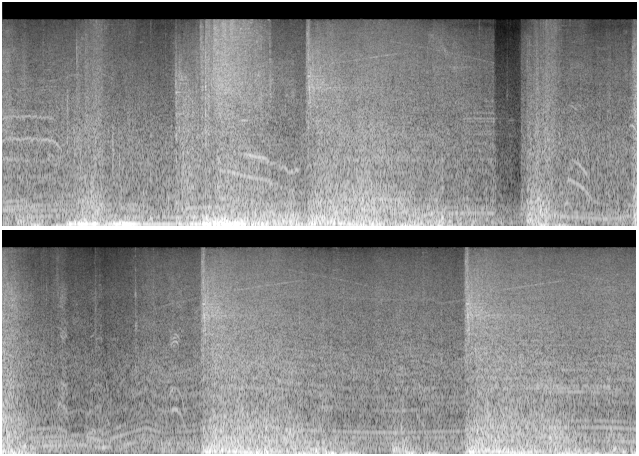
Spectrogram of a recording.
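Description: A car engine roars as the car speeds along.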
